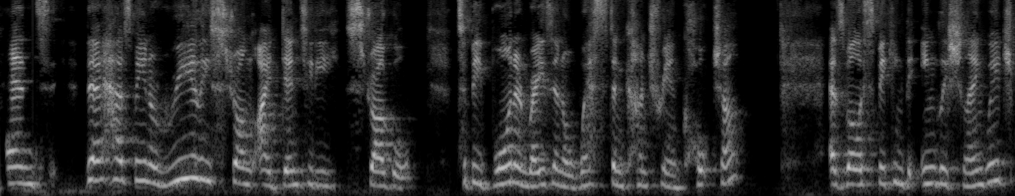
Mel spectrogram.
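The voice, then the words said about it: Australian accent. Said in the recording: “born and brought up in Sydney, Australia, as you could tell by my accent”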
